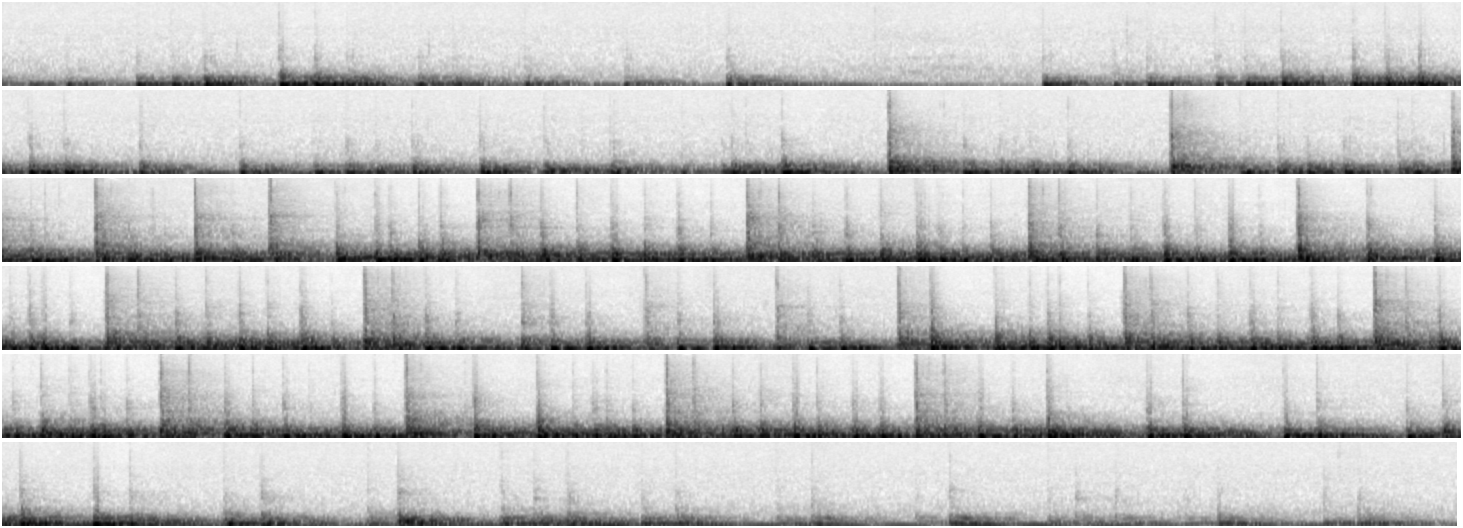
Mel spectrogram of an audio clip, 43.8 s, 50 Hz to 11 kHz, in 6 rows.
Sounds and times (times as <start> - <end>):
Drum: 0.0 - 43.7.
